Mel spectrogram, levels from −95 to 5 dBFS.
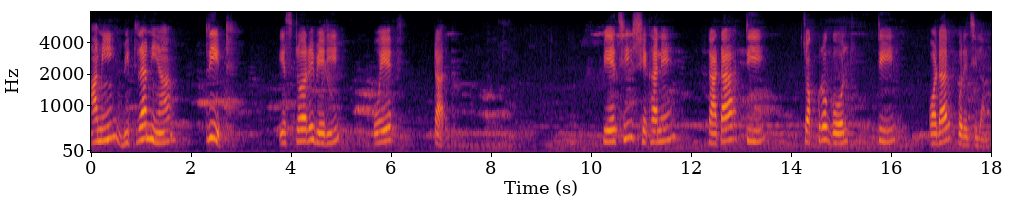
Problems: none marked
